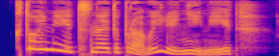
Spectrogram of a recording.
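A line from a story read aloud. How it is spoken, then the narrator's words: Cheerful. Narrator (Russian): весело продолжил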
